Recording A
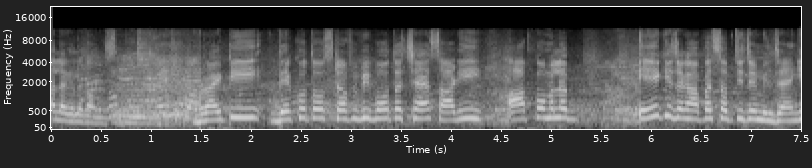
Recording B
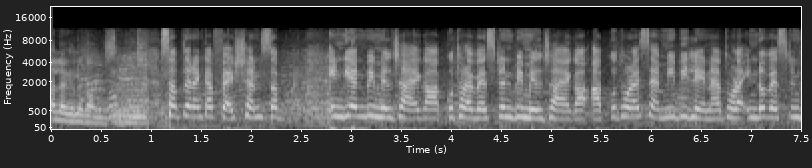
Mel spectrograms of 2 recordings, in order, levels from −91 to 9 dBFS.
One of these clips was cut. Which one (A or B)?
B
